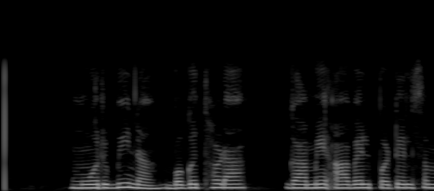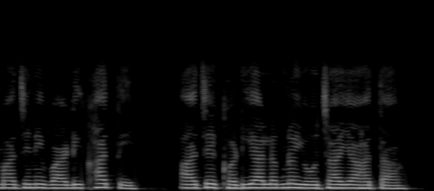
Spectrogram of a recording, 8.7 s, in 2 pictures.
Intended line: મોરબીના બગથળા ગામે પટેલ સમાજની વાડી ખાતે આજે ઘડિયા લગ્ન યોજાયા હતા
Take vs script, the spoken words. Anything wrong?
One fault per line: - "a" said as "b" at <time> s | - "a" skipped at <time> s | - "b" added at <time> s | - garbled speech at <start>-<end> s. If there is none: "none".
- "આવેલ" added at 3.4 s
